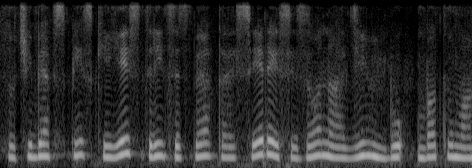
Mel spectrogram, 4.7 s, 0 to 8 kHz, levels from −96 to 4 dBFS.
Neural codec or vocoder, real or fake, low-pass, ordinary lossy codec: codec, 16 kHz in and 24 kHz out, 0.9 kbps, LongCat-Audio-Codec, fine tuned four codebook decoder; fake; 7.2 kHz; Opus, 32 kbps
